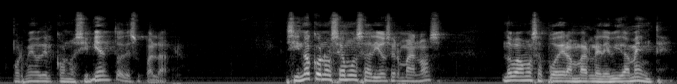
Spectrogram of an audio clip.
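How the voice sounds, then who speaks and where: Bright and forceful, the voice sits on the high side. It belongs to a Peruvian pastor in his forties giving a Sunday sermon in Peruvian Spanish, who keeps appending tag questions and refers to the congregation as brothers.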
